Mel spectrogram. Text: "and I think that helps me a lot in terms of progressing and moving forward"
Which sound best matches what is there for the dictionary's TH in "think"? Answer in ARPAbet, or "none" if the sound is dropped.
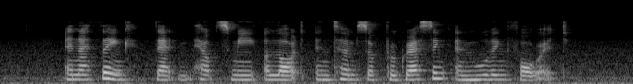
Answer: TH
